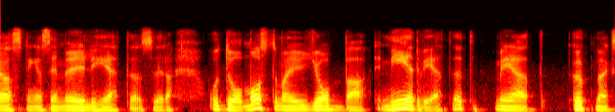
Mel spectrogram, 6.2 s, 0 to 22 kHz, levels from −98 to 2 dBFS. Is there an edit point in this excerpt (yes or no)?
yes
